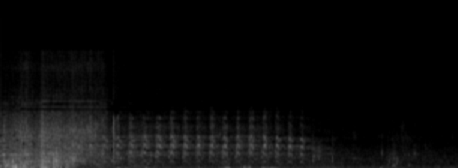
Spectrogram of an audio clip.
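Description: Shallow lake water splashing at the bank as it is slapped by hand to call fish. A loud burst of splashing comes first, then a quick run of light slaps, about four a second, that fades away over about four seconds.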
